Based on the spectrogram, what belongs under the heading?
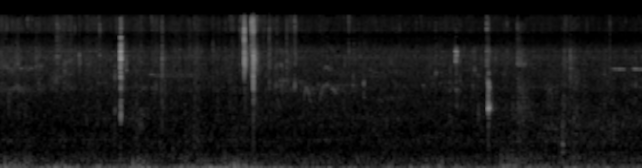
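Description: Close-up chewing and gnawing on coyol palm fruit, with three sharp little clicks over a low rumble.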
